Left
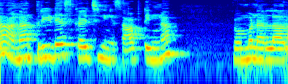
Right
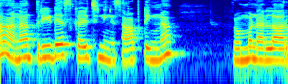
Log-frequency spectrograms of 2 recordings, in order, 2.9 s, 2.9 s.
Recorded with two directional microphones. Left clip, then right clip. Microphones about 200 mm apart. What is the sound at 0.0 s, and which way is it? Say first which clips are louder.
Speech: right 7 dB; 45° right (ahead or behind).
